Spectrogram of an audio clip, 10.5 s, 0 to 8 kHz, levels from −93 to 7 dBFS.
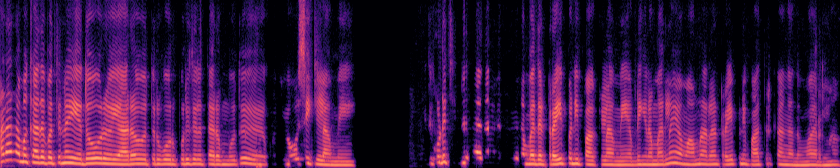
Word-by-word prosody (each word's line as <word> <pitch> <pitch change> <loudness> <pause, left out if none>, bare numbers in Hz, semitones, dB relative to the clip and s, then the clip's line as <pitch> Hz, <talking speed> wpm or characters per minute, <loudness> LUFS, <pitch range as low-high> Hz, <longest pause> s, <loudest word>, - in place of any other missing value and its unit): ஆனா, 375 +4 +4
நமக்கு 320 -4 +3
அத 270 - +5
பத்தின 260 +1 +3
ஏதோ 225 +1 +2
ஒரு 240 -1 +4 0.2
யாரோ 200 +1 +4
ஒருத்தர் 215 0 -2
ஒரு 210 - 0
புரிதல 220 0 -1
தரும்போது 195 +2 -2 0.3
கொஞ்சம் 205 -1 -17
யோசிக்கலாமே. 200 -8 +1 1.0
"இது 225 - -19
கூட 285 - +2
சின்னதா 265 +9 -2
தான 470 - -6
இருக்கு. 485 -1 -16
நம்ம 215 -1 +3
இத 210 - +3
ட்ரை 205 +1 +6
பண்ணி 230 -1 +2
பார்க்கலாமே" 185 -2 -1
அப்படிங்கிற 185 +1 -2
மாரிலாம் 215 +7 -1
என் 220 -3 -1
மாமனார்லாம் 205 +1 -2
ட்ரை 195 +1 -2
பண்ணி 220 -1 -4
பார்த்துருக்காங்க 190 0 -5
அந்த 160 - -3
மாரிலாம். 170 0 -4
210 Hz, 185 wpm, -18 LUFS, 190-230 Hz, 1.0 s, ட்ரை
